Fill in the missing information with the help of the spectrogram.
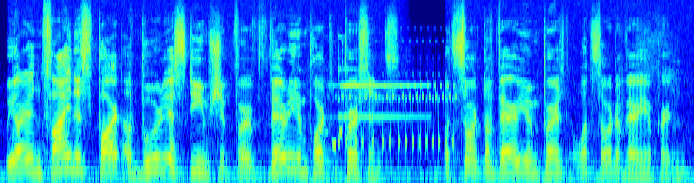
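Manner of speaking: put-on loud, boastful Russian accent; Russian sailor accent. Sailor boasting about the first class area, Russian accent. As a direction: puff up like a guard in Russian accent.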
